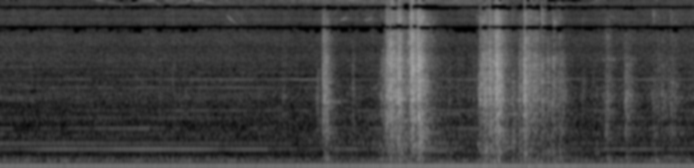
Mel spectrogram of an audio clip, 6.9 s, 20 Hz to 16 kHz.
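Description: Hitachi ZX48U mini excavator's diesel engine running steadily under work, with a few short scrapes and knocks from about halfway through as the bucket digs and dumps soil.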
